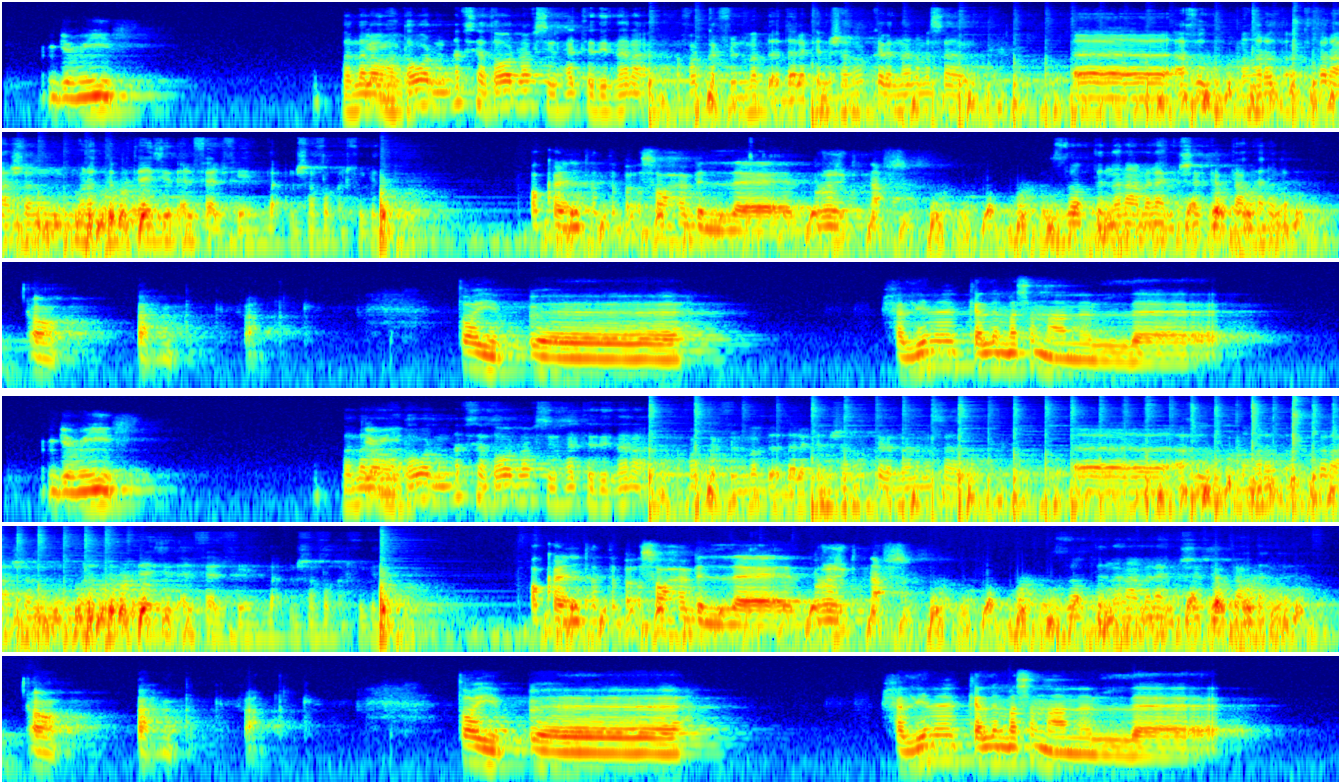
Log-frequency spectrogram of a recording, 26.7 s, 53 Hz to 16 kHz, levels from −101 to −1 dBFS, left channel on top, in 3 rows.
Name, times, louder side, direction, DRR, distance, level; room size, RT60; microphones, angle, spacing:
voice 1, 0.3-0.8 2.4-2.7 12.4-14.9 18.0-18.2 18.7-19.0 19.4-19.5 20.9-22.4 23.7-25.9, right 1 dB, 30° right, 8 dB, 1.7 m, -25 dB
voice 2, 2.3-6.5 7.1-11.5 15.8-17.5, left 3 dB, 80° left, 6 dB, 1.5 m, -30 dB
sound 1, 4.3-10.6 11.4-11.8 12.1-17.8, right 2 dB, 60° right, 1.2 m, -28 dB
29.0 x 22.0 x 8.4 m, 0.81 s
head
